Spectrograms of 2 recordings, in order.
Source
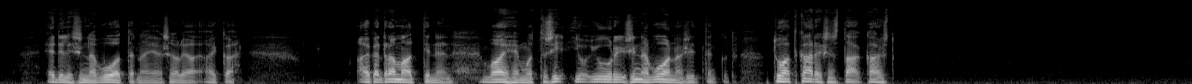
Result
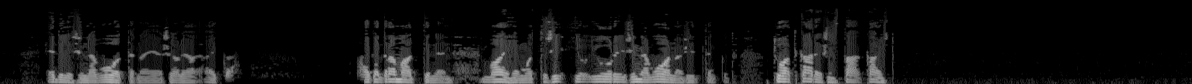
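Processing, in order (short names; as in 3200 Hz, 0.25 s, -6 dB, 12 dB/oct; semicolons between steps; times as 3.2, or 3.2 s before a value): bin magnitudes rounded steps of 30 dB; 2.22–3.65 Chebyshev band-pass 390–910 Hz, order 2; gain -2.5 dB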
